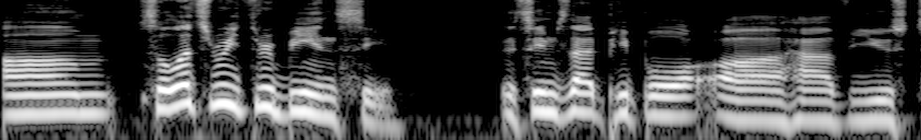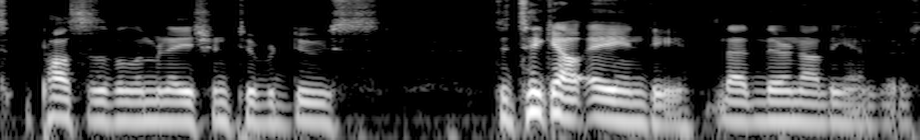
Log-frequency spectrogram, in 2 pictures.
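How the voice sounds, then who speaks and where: With an unremarkable speaking voice, a man talks at a moderate pace and a fairly high pitch, with ordinary pitch variation. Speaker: AP history tutor. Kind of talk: online review lecture.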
